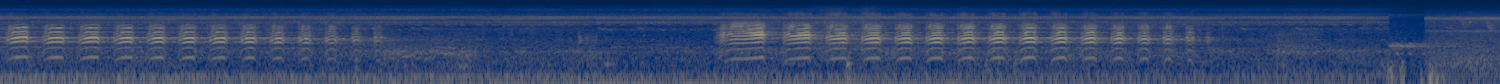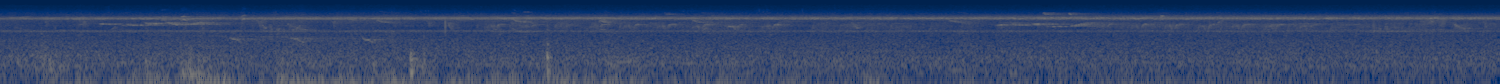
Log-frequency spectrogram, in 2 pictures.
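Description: A bird calling in two series of loud, repeated guttural notes, about four a second, each fading away: one ends about three seconds in, the other runs from about seven to twelve seconds. From about fourteen seconds, forest ambience follows: a steady high insect drone with scattered bird chirps.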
